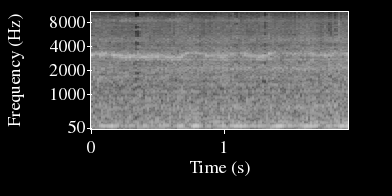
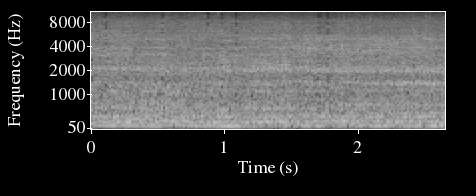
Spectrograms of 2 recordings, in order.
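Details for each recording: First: Ford Mustang V8 first start after build, timing set to 30 degrees, big cam: steady idle with slight uneven lope every half second, a little rough and rocking, smoothing when revved. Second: Ford Mustang V8 on its first start after a power-up build, with a big cam and timing set to 30 degrees: loud, even running with no misses or knocks. A little rough and rocking at idle, but it smooths out with gas.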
